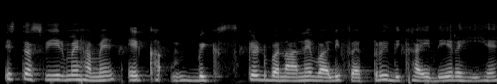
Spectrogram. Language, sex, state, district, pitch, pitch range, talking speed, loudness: Hindi, male, Bihar, Samastipur, 190 Hz, 175-215 Hz, 120 wpm, -27 LUFS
